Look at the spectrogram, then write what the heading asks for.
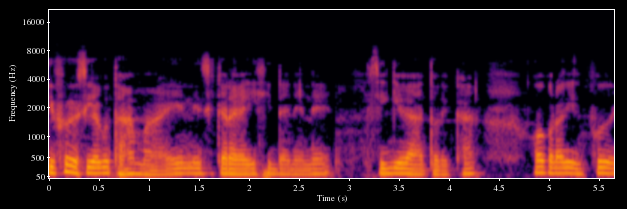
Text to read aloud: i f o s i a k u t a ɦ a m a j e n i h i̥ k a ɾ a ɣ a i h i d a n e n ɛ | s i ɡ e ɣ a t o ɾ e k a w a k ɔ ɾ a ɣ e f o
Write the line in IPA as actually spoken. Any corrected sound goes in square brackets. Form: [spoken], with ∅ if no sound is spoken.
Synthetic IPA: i f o s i a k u t a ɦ a m a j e n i [s] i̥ k a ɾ a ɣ a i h i d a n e n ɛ | s i ɡ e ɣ a t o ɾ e k a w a k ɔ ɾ a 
